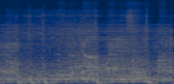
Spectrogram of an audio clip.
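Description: Heavy metal band playing live: distorted electric guitar, bass and drums, with a steady kick-drum pulse.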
